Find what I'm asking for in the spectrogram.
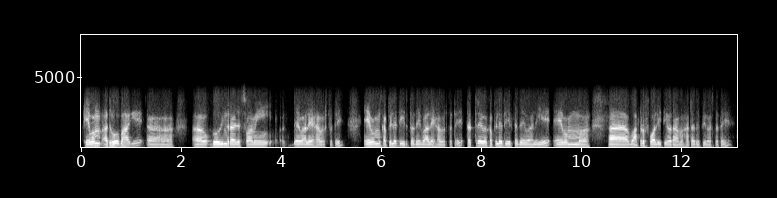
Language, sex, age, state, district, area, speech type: Sanskrit, male, 18-30, Tamil Nadu, Kanchipuram, urban, conversation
